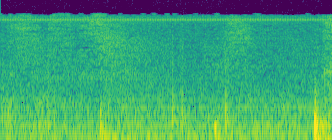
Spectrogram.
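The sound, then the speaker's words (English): Faint scratching of a pen drawing a thumb and fingers, a few soft strokes ending in a sharper tap, quiet and without talk. “Okay, so we'll draw the thumb across like that. And then fingers.”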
